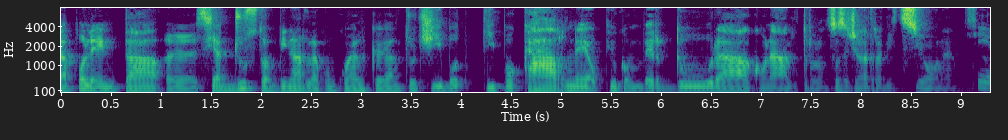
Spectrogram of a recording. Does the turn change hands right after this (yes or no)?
yes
